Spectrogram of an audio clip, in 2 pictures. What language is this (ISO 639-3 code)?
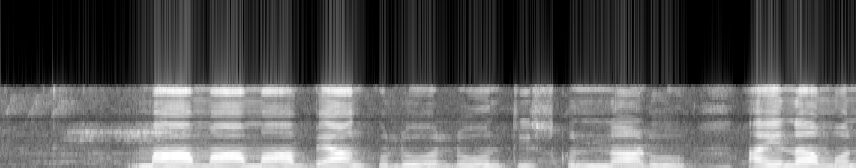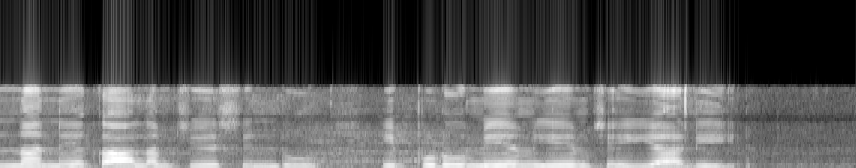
tel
